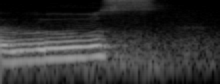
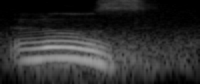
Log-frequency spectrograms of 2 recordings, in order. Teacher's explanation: essa segunda palavra, você fala com Z mais evidente, apesar de estar escrito com S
